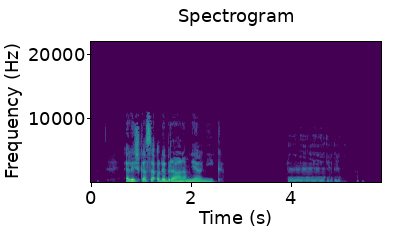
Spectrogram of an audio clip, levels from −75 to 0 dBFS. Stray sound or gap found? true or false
true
